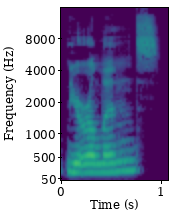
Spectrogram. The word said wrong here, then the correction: uralensis: I always Uralensis. Get it wrong. – Uralensis. – Yes, thank you. I always say it wrong.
